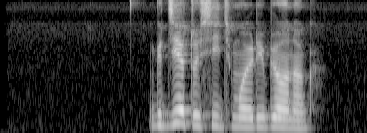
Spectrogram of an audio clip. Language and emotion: Russian, neutral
